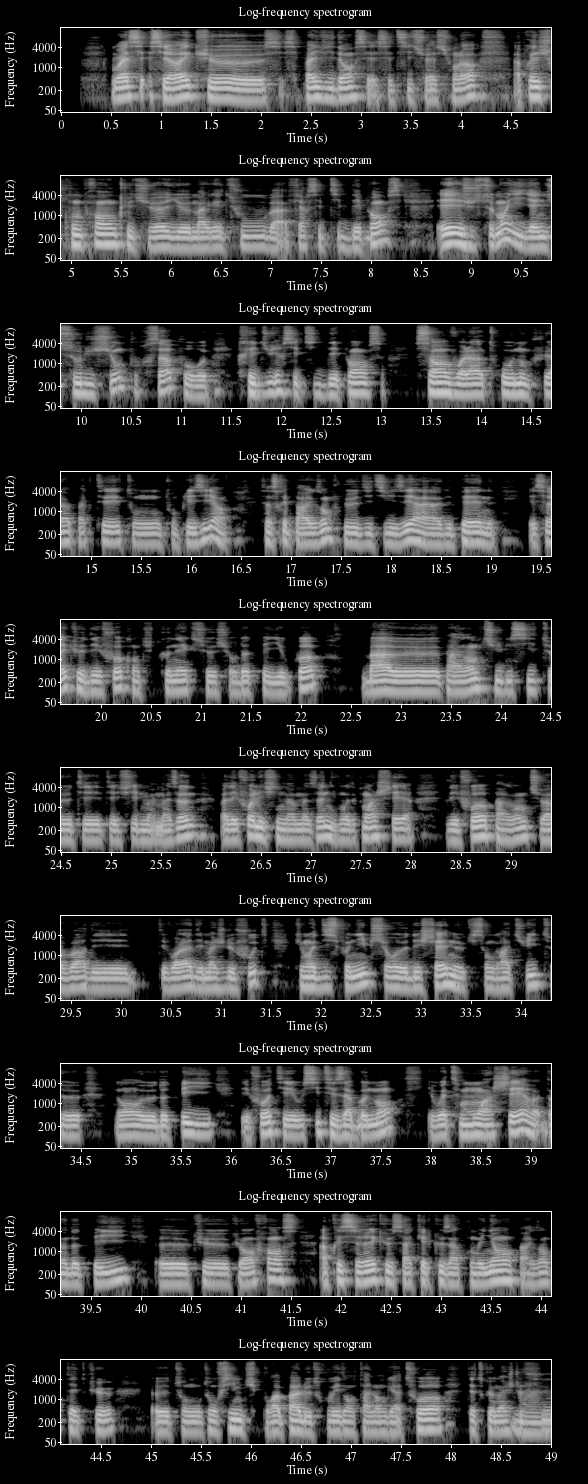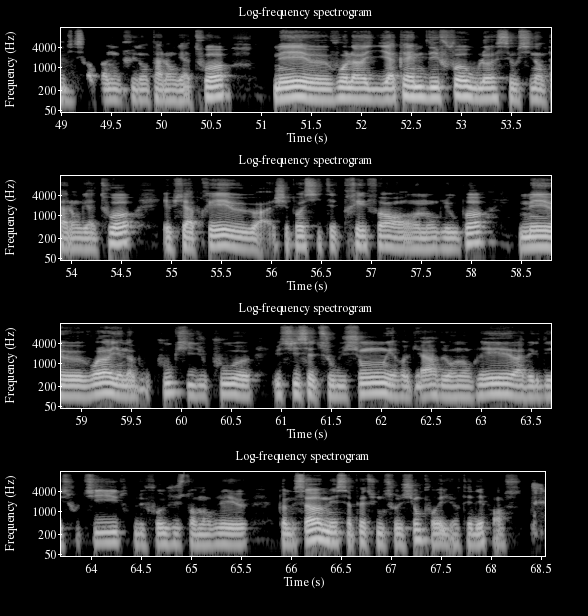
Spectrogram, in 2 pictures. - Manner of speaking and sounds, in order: none
- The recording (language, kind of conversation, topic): French, advice, Comment peux-tu reprendre le contrôle sur tes abonnements et ces petites dépenses que tu oublies ?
